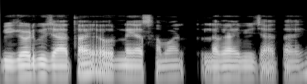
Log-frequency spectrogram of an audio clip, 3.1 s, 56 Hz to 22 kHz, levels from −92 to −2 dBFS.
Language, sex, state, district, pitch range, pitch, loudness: Hindi, male, Chhattisgarh, Bastar, 95-100 Hz, 100 Hz, -18 LUFS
